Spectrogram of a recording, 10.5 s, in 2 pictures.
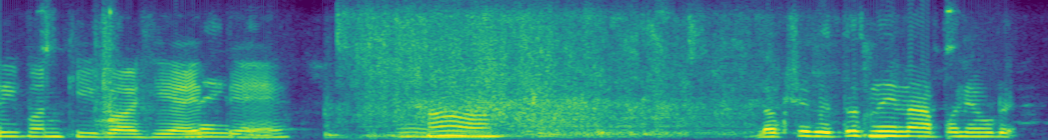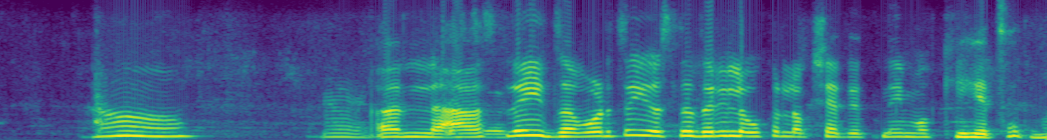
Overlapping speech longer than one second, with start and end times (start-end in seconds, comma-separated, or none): none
